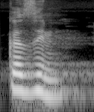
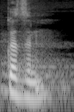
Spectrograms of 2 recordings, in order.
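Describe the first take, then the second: First: The second vowel is a clear 'i'. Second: The second vowel is a short reduced 'uh'. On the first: The speaker calls it wrong. "हमें इसे कजिन नहीं बोलना है" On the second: The speaker calls it right. "हमें बोलना है कजन"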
